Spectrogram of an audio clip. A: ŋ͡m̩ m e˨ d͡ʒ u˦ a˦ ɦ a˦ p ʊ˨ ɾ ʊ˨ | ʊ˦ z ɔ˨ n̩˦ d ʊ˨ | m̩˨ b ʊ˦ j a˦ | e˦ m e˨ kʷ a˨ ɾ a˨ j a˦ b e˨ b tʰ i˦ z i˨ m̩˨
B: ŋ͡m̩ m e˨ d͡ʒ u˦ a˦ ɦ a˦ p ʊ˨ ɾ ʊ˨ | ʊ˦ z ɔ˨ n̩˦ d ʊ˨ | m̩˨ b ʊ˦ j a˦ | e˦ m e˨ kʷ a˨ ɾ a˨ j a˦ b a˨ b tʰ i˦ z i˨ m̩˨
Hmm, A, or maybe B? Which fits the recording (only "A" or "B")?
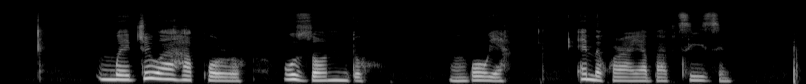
B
